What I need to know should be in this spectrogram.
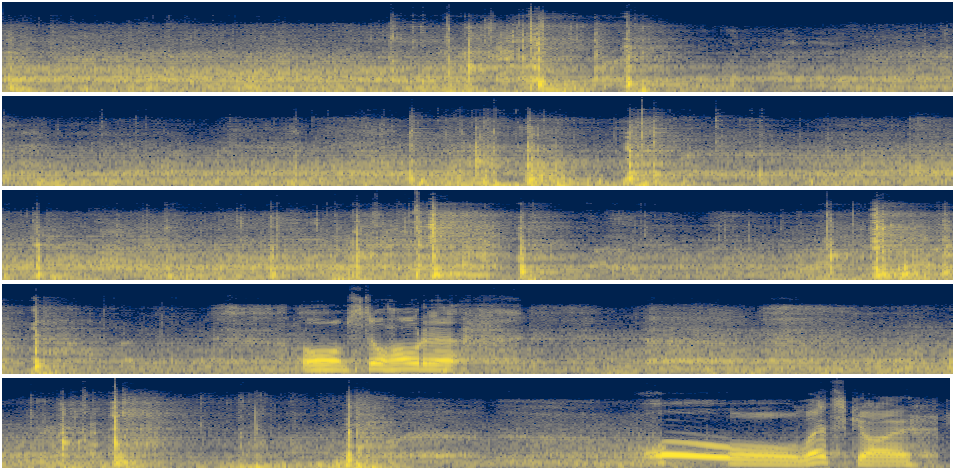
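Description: Scooter wheels roll and rumble over concrete.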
